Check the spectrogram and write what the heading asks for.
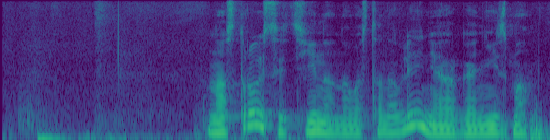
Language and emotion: Russian, neutral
